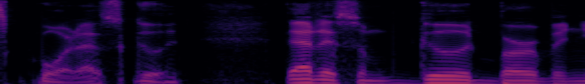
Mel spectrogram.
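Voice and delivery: deep voice, rattled off fast. Praising the bourbon just tasted, noting the change: deeper voice. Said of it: "You hear how much deeper my voice got".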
